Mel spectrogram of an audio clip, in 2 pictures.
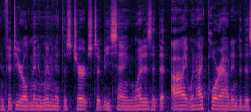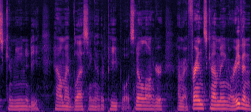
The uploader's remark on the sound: This Fam Lab episode was recorded at Midnight Oil Coffeehouse in Searcy, Arkansas on the Harding University campus.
